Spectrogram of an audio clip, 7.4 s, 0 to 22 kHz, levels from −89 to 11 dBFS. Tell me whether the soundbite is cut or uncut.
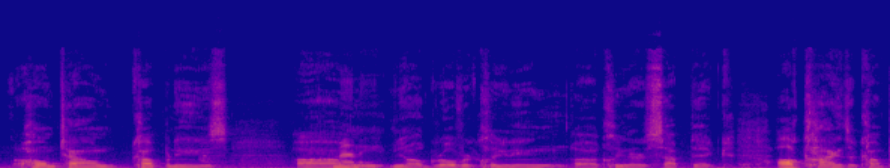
uncut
